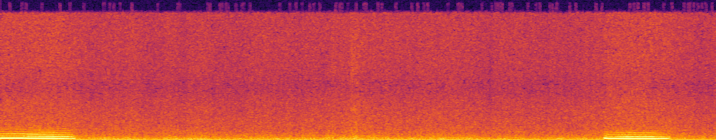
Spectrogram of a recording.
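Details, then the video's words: Euphemia Grey, a pet cat, snoring away asleep on the couch among blankets: two short, low, tonal snores about six seconds apart, each a brief nasal hum, over a steady hiss of room noise. "Kitty snoring"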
